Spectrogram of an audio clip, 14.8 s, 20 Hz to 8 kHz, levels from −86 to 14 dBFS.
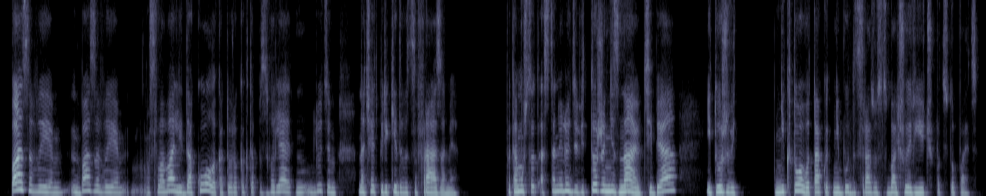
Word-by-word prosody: базовые 250 -8 +4
базовые, 220 0 -3 0.2
м, 235 -4 -14
слова-ледоколы, 225 +2 +1
которые 200 +2 -5
как-то 205 -1 -9
позволяют, 220 +3 -4
н 210 +1 -5
людям 220 -3 -4 0.3
начать 220 +2 -1
перекидываться 215 -3 -2
фразами. 180 -4 0 0.7
Потому 235 +1 +3
что 235 0 -3
от 230 - -12
остальные 240 +2 0
люди 250 -3 +3
ведь 220 0 -5
тоже 275 -2 +4
не 240 0 +7
знают 220 -4 +5
тебя 235 +9 +1 0.4
и 200 - 0
тоже 225 0 +4
ведь 195 -1 -2 0.5
никто 225 +4 +3
вот 200 -2 +2
так 215 0 +1
вот 210 0 -5
не 205 - +3
будут 195 -1 -1
сразу 200 -1 -2
с 185 +2 -8
большой 205 +1 +1
речью 190 0 -1
подступать. 185 0 -9
215 Hz, 145 wpm, -26 LUFS, 200-235 Hz, 0.7 s, не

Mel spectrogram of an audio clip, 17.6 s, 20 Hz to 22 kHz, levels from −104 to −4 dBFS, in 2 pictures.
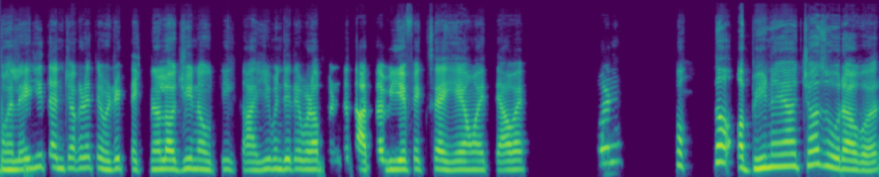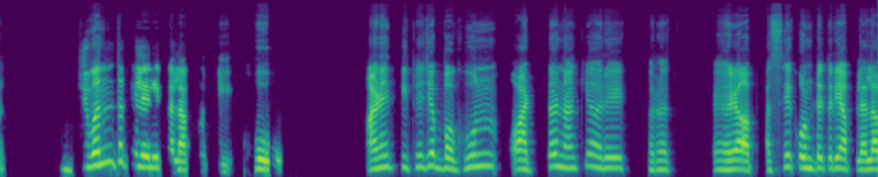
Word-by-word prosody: भलेही 205 +5 +1
त्यांच्याकडे 230 -1 -1
तेवढी 215 -1 0
टेक्नॉलॉजी 205 +1 +1
नव्हती. 200 -1 -4
काही 185 +2 -3
म्हणजे 215 0 0
तेवढा 200 -1 +1
म्हणतात 200 +4 -4
आता 200 +2 +2
व्ही-एफ-एक्चा 205 +1 +2
हयावं 195 0 +2
आहे, 195 - -1
त्यावं 190 +1 0
आहे, 200 - -1 0.7
पण 340 +3 -1 0.6
फक्त 285 +5 -5 0.2
अभिनयाच्या 260 - +3
जोरावर 205 - +1 0.8
जिवंत 300 +8 +4
केलेली 255 -8 +4
कलाकृती 190 -6 -2 0.3
हो 210 -2 +6 1.0
आणि 235 +4 +5
तिथे 255 +1 -7
जे 280 +3 +1
बघून 235 +4 -2 0.2
वाटतं 210 +6 0
ना, 235 -1 0
की 275 - -10
अरे 230 -2 -2 0.3
खरंच, 195 0 -6 0.4
हे 195 0 0
अ, 205 -2 +6 0.2
असे 195 +8 -4
कोणते 235 -2 +1
तरी 225 0 +2
आपल्याला 210 -1 +3
215 Hz, 130 wpm, -23 LUFS, 195-245 Hz, 1.0 s, हो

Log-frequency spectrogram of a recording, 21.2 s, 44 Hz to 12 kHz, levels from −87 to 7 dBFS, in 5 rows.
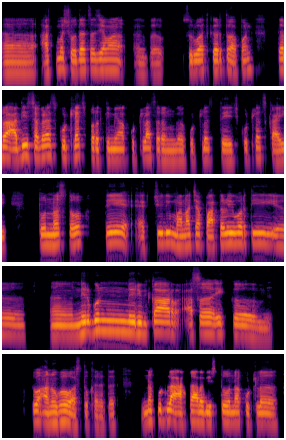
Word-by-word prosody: अ, 110 - -9 0.6
आत्मशोधाचं 130 +1 -2
जेव्हा 130 0 -2 0.2
अ, 110 - -21 0.2
ब 100 0 -10 0.4
सुरुवात 120 +1 0
करतो 125 -1 0
आपण. 120 +4 -4 0.4
तर 140 0 +3
आधी 120 +5 +6
सगळ्याच 150 +1 +1
कुठल्याच 145 +2 -2
प्रतिमा, 120 0 -2
कुठलाच 125 0 -4
रंग, 110 -1 -4 0.2
कुठलंच 115 +1 -7
तेज, 110 -1 -3
कुठलंच 125 +1 -8
काही 110 +2 -1 0.5
तो 140 - +2
नसतो. 140 +1 +1 0.4
ते 160 0 +4 0.2
ॲक्चुअली 155 +7 0
मनाच्या 135 +3 0
पातळीवरती 155 +5 +3 0.3
अ, - - -5 0.8
अ, - - -7 0.3
निर्गुण, 145 +6 +4 0.4
निर्विकार 145 0 +5 0.3
असं 135 -1 0
एक 130 -1 -8
अ, 105 -5 -2 0.7
तो - - +3
अनुभव 125 +1 +4
असतो 105 - -8
खरं 95 -2 -8
तर. 110 - -7 0.4
ना 140 - -1
कुठला 150 -1 +4
आकार 130 +2 +4
दिसतो 125 +1 -1
ना 125 0 0
कुठलं 120 -2 -2
130 Hz, 120 wpm, -22 LUFS, 120-145 Hz, 0.8 s, आधी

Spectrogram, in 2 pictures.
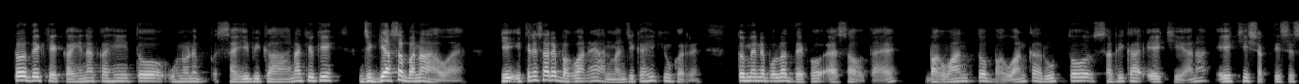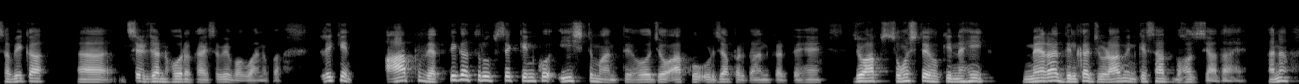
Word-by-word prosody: तो 190 +1 +9
देखिए, 180 -3 +3
कहीं 130 -2 -1
न 150 +2 +1
कहीं 150 +1 0
तो 155 0 +4 0.3
उन्होंने 135 +1 -1 0.2
सही 125 +1 -1
भी 135 - +1
कहा 125 -2 -1
है 120 - -5
ना, 160 - +4
क्योंकि 170 +2 +4 0.3
जिज्ञासा 160 +6 +7
बना 155 0 +4
हुआ 95 -3 -3
है 85 - -13 0.4
कि 155 - +6
इतने 180 +7 +2
सारे 200 0 +5
भगवान 145 +2 +1
हैं, 170 +1 -1
हनुमान 120 -1 -3
जी 135 +2 -3
का 150 - -2
ही 170 +4 0
क्यों 160 -2 -3
कर 120 -7 -4
रहे 90 - -9
हैं? - - -21 0.3
तो 170 - +6
मैंने 170 0 +4
बोला, 170 +2 +5
"देखो 130 -1 -1
ऐसा 115 +4 -3
होता 95 -5 -6
है, 115 +9 -4 0.3
भगवान 125 +6 +1
तो 160 -1 +3
भगवान 105 +5 -2
का 160 - +1
रूप 145 +2 -2
तो 165 -1 +3
सभी 140 +1 -3
का 155 0 +1
एक 125 0 +1
ही - - -3
है, 100 - -5
है - - -4
ना? 155 +2 -5
एक 140 +1 +2
ही 155 - +2
शक्ति 135 -3 -4
से 140 +3 -5
सभी 135 +1 -2
का 145 - +5 0.4
अ, 115 -2 +1
सृजन 135 -2 +1
हो 130 - +1
रखा 115 -1 -3
है 110 - -2
सभी 115 +3 -5
भगवानों 95 -2 -6
का। - - -10 0.4
लेकिन 175 +2 0 0.4
आप 180 +1 +5
व्यक्तिगत 200 - +1
रूप 190 -2 +2
से 185 - +2
किनको 170 -1 0
ईष्ट 155 -1 -1
मानते 110 0 -5
हो 115 +1 -1
जो 120 - +2
आपको 115 +1 -1
ऊर्जा 120 +2 -2
प्रदान 105 0 -6
करते 105 0 -8
हैं, 110 +1 -7 0.3
जो 150 +2 +6
आप 150 +1 +5
सोचते 155 +2 +1
हो 135 -4 +1
कि 140 - +1
नहीं, 135 +2 0 0.5
मेरा 155 +4 +5
दिल 135 - +4
का 165 - +3
जुड़ाव 125 +5 +2
इनके 140 0 -3
साथ 135 0 0
बहुत 110 +1 -5
ज़्यादा 90 -2 -4
है। 85 +1 -14 0.2
है 115 - +1
ना? 165 +2 +1
140 Hz, 220 wpm, -21 LUFS, 120-155 Hz, 0.5 s, तो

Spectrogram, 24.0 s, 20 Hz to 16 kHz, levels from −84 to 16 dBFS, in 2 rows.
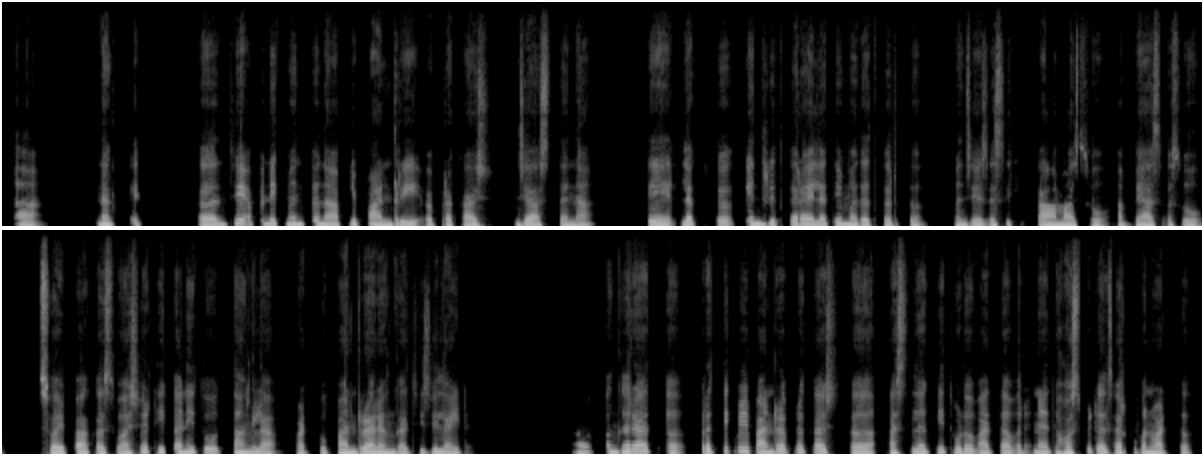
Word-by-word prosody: हां, 175 -3 +1 0.6
नक्कीच. 195 -2 -1 0.6
अ, - - -1 0.3
जे 260 0 +2
आपण 245 0 -4
एक 250 - +1
म्हणतो 225 +1 +1
ना, 210 -2 +4
आपली 220 +4 -2
पांढरी 210 0 +2
अ, - - 0
प्रकाश 175 -3 -1 0.3
जे 200 - +2
असतं 180 -2 +1
ना, 165 +2 0 0.6
ते 210 0 +5
लक्ष 220 +2 -1 0.3
केंद्रित 215 +1 +2
करायला 205 -1 +3
ते 235 - +2
मदत 180 -2 +2
करतं. 165 0 -4 0.3
म्हणजे 180 +1 +1
जसं 180 +1 -5
की 200 +3 -30
काम 190 -1 +3
असो, 175 0 -3
अभ्यास 175 +1 0
असो, 165 +1 -2 0.4
स्वयंपाक 190 -1 +3
असो, 180 0 -1
अशा 175 +8 +1
ठिकाणी 225 -1 +2
तो 235 -1 +2
चांगला 180 -6 +1 0.2
वाटतो, 160 0 -4
पांढऱ्या 175 -1 +5
रंगाची 165 -1 +2
जी 175 +1 +1
लाईट. 155 -2 0 1.4
पण 235 -1 +2
घरात 235 +2 +4 0.2
अ, 210 - +2 0.2
प्रत्येक 230 +3 -1
वेळी 270 0 +3
पांढरा 230 -1 +3
प्रकाश 225 0 -1 0.2
अ, 195 - +2 0.4
असला 220 +3 +1
की 235 - 0
थोडं 225 0 +2
वातावरण 210 +2 -2
हे 200 - +3
हॉस्पिटलसारखं 195 +1 +1
पण 200 -1 +3
वाटतं. 165 -2 0
195 Hz, 140 wpm, -20 LUFS, 175-220 Hz, 1.4 s, ते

